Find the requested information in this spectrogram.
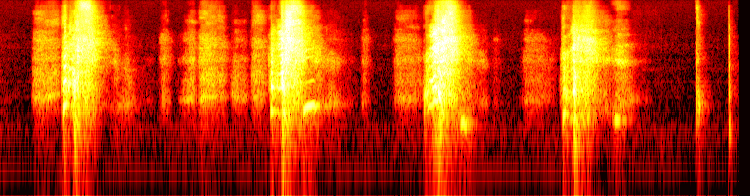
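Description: Four sharp sneezes in quick succession, each with a brief inward breath before it: a rapid sneezing fit.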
